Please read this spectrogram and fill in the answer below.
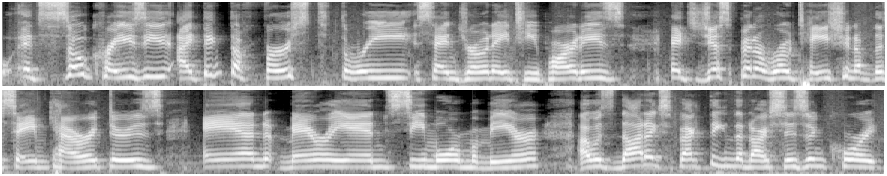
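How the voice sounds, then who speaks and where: A man's voice: sits high, a little slow, fairly bright tone. A man streaming a game, chatting casually with viewers, slightly nasal and stuffed up, with many fillers and restarts.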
